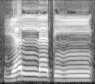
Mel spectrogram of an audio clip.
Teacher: یا کو لام کے ساتھ ملائیں گے تشدید کی وجہ سے، ٹھیک ہے، اور مضبوطی کے ساتھ پڑھیں گے۔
